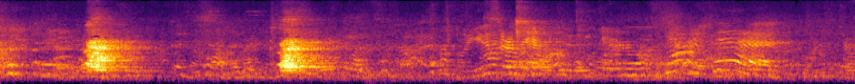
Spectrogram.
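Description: A woman calls out loud commands in a large echoing hall.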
